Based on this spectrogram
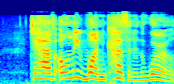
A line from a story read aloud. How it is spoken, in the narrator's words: she cried passionately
